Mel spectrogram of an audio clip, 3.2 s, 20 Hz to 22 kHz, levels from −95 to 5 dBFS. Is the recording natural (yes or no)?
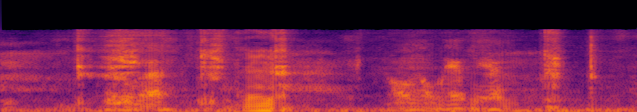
no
